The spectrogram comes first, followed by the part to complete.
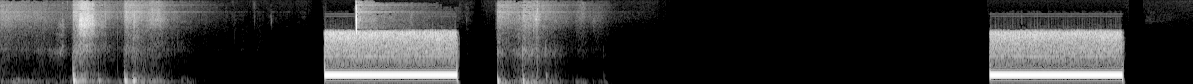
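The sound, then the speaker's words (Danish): An outgoing call's ringing tone, on a call to Nasser Carter: two steady, one-second beeps about five seconds apart, clear, with a few short clicks and handling knocks before and between them. “Nej, er det ham, du ringer til nu?”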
